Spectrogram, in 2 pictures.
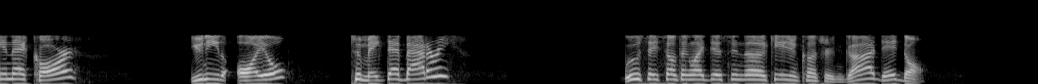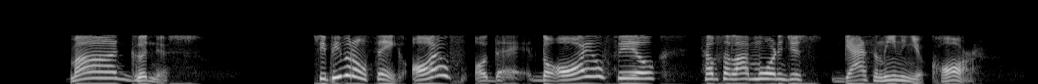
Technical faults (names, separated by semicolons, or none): none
